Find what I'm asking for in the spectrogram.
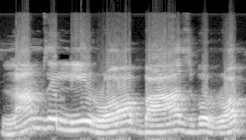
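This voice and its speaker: A man's voice: a little high, very animated, a bit bright. A man with a Bangladeshi Bengali accent teaching Quran reading, spelling words out letter by letter and chanting the verses. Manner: slow letter-by-letter drilling with sung recitation.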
